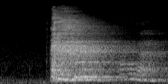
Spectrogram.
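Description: A single sneeze bursts out after a short quiet pause, sharp and loud at the onset, then trails off into a breathy, noisy exhale.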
